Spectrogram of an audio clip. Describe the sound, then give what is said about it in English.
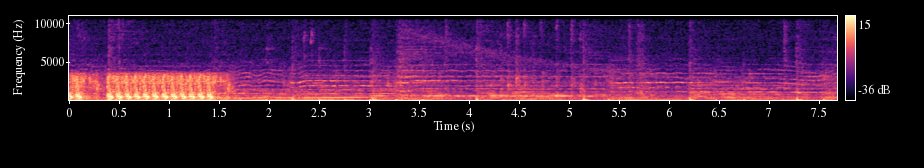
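A loud, rapid burst of machine gun fire as a sound effect, lasting about a second, followed by a steady tonal backdrop with no further shots. “And then we mow them down with the machine guns.”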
